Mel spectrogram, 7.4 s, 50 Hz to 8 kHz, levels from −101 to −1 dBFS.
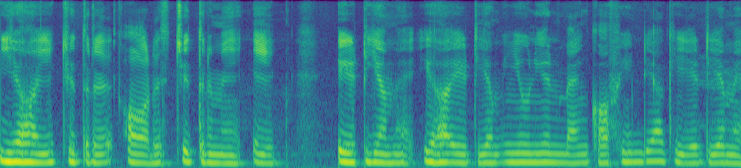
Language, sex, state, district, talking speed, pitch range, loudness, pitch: Hindi, male, Uttarakhand, Tehri Garhwal, 160 wpm, 150-160 Hz, -19 LUFS, 155 Hz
